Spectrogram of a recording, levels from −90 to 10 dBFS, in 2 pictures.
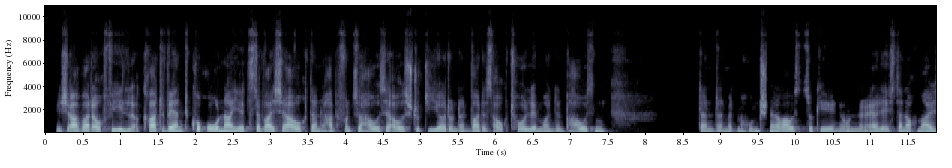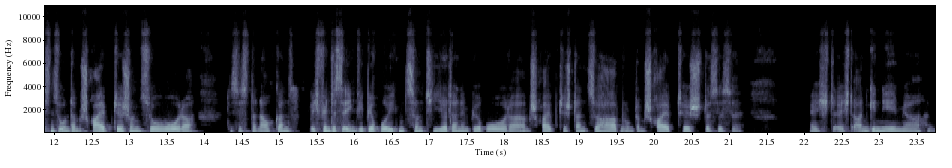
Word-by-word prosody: Ich 125 - -1
arbeite 140 -2 +6
auch 145 - +4
viel, 160 +2 +1
grad 150 +1 +4
während 150 -2 +5
Corona 150 +3 +6
jetzt, 145 -2 +1
da 140 - +2
war 140 0 +7
ich 140 0 +1
ja 130 -1 +5
auch 135 +1 +2
dann 135 -4 -2
habe 135 0 -2
von 145 -3 -4
zu 140 -4 0
Hause 140 +4 +1
aus 145 -1 +2
studiert 150 0 0
und 135 - -2
dann 125 +1 -5
war 140 -1 +3
das 125 -2 -5
auch - - -2
toll, 135 0 0
immer 135 0 0
in 130 - -5
den 130 -1 -6
Pausen 140 +3 -2 1.2
dann 130 -1 -2
dann 125 0 -5
mit'm 130 -3 -6
Hund 145 +5 -3
schnell 155 -2 0
rauszugehen, 140 -2 -1
und 130 0 -5
er 135 0 -1
ist 140 +1 -3
dann 145 - +1
auch 135 -1 -2
meistens 135 0 0
unterm 135 -2 -1
Schreibtisch 145 +5 +1
und 145 -2 -2
so. 145 +1 0 0.2
Oder 125 -2 0 0.4
das - - -11
ist 120 +1 -9
dann 130 - -6
auch 130 +1 -3
ganz 140 -1 -2 0.2
ich - - -4
finde 145 -1 +2
das 140 - -2
irgendwie 140 -1 0
beruhigend, 140 +3 +1
so - - -2
'n 145 - -4
Tier 150 -1 0
dann 140 -1 -2
im 135 - -6
Büro 135 -1 -1
oder 130 0 -4
am - - -8
Schreibtisch 135 +1 -3
dann 140 -2 -5
zu 140 +1 -2
haben 130 +1 -2
unterm 135 -1 -10
Schreibtisch. 140 +2 0
Das 130 -1 -7
ist, 130 -1 -8
äh, 130 +3 -14 0.9
echt 125 0 -6
echt 125 - -6
angenehm, 135 -2 -2
ja. 130 +1 -8
135 Hz, 195 wpm, -29 LUFS, 130-145 Hz, 1.2 s, war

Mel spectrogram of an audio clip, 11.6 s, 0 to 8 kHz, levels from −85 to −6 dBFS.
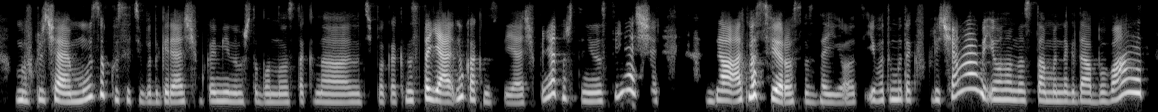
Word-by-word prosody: мы 215 -1 -1
включаем 205 -3 +2
музыку 275 - -2
с 220 0 -12
этим 200 -2 -10
вот 185 0 -8
горящим 185 0 -2
камином, 195 -1 -3
чтобы 185 -1 -8
он 175 0 -6
у - - -5
нас 175 0 -7
так 195 +1 -11
на 180 -1 -3
типа 185 +2 -12
как 185 +3 -10
настоя 210 -2 +5
ну, 280 - +3
как 230 -4 -2
настоящий, 165 -3 -8
понятно, 275 +1 +1
что 250 -5 -13
не 190 - -2
настоящий. 320 - -1 0.5
Да, 205 0 +5
атмосферу 230 - +5
создает. 175 -1 -7
И - - -6
вот 215 +2 -7
мы 230 0 -1
так 220 0 -5
включаем, 310 - +2
и 230 - -2
он 230 0 +1
у 225 - 0
нас 210 -1 -4
там 205 -2 -2
иногда 195 0 -2
бывает 230 - +2
200 Hz, 200 wpm, -24 LUFS, 185-230 Hz, 0.5 s, настоя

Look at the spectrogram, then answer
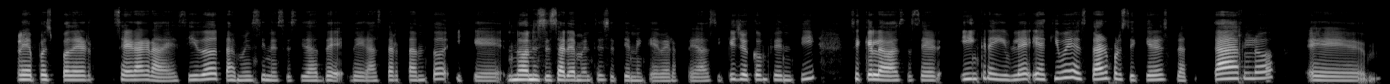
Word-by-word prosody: eh, 220 0 +4
pues, 220 -1 0
poder 205 +1 +1 0.2
ser 210 -2 +1
agradecido 210 +4 +1
también 195 -3 -2
sin 210 +1 -4
necesidad 185 -1 -5
de 185 -1 -2
de 190 -1 -5
gastar 185 +3 -5
tanto 205 +6 -3
y 205 - -12
que 170 -1 -5
no 220 +1 +6
necesariamente 200 -1 +2
se 180 - -9
tiene 180 -1 -5
que 165 - -7
ver 170 +1 -6
feo. 170 0 -5
Así 180 +2 -11
que 240 - -3
yo 225 -2 +2
confío 225 -1 -2
en 200 0 -6
ti, 260 +6 -4 0.3
sé 250 - -3
que 230 +1 +5
la 215 -3 +8
vas 195 0 +1
a - - -9
hacer 195 -1 -4 0.2
increíble, 245 -2 +1
y 245 - +2
aquí 245 +4 -1
voy 310 - +3
a 310 - +4
estar 260 0 +4
por 260 -3 -1
si 200 -2 -5
quieres 210 +2 -1
platicarlo, 270 - +3 0.3
eh, 185 -2 -2
m 255 - -14
205 Hz, 195 wpm, -23 LUFS, 190-230 Hz, 0.3 s, la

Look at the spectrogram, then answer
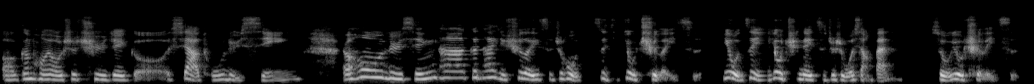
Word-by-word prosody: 呃， 210 0 -5
跟 255 +3 0
朋 245 -3 -1
友 210 -2 0
是 230 +3 -4
去 230 -1 -2
这 205 -1 +2
个 295 +7 -12
西 215 - -8
雅 - - +3
图 210 +2 -6
旅 220 -1 -5
行， 205 +5 -9 0.4
然 235 +3 +1
后 330 +2 +2
旅 275 -4 +3
行， 245 +4 0
他 305 0 +1
跟 315 +1 -2
他 320 +2 -1
一 - - -4
起 230 - -2
去 255 +6 -4
了 250 -5 +6
一 215 - 0
次 225 +1 -14
之 230 +4 -4
后， 255 - +3
我 - - -7
自 265 - -7
己 210 +1 -22
又 260 -6 +2
去 235 - +3
了 - - -4
一 - - -14
次。 - - -17 0.2
因 290 0 -1
为 - - +9
我 - - -2
自 305 - -7
己 210 -5 0
又 275 +6 +2
去 245 -1 -2
那 215 -2 +7
次 205 -1 -14
就 220 +2 -2
是 205 - +2
我 190 - 0
想 215 -1 -5
搬， - - +3 0.4
所 435 - +3
以 400 - +4
我 - - +1
又 460 - +8
去 470 - +1
了 - - -7
一 - - -14
次。 - - -16
245 Hz, 335 characters per minute, -24 LUFS, 215-295 Hz, 0.4 s, 为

